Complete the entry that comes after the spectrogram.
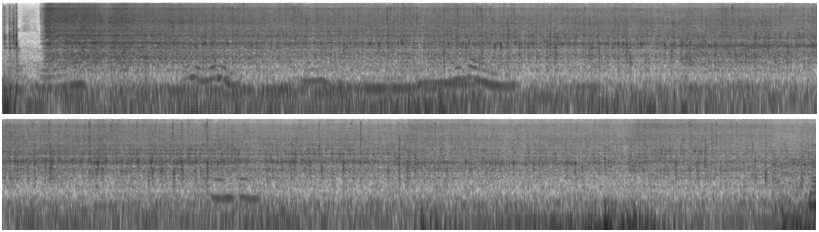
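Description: Mustard seeds, curry leaves and cumin sizzle and crackle steadily in hot oil during a tempering on a terrace camping cookout, a dense continuous fry with a voice speaking faintly underneath near the start.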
